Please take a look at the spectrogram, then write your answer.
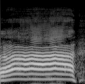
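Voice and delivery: high mock scream on a ride; imitated scream. Dad re-enacts his ride photo screams, mock scream. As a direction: imitate yourself screaming on a roller coaster. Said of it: "I do scream".

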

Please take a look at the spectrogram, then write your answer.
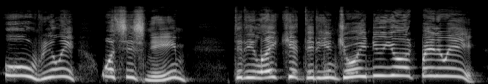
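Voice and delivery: loud, very high caricature Scot; mock Scottish accent. Sarcastically asking after a local's cousin, mock Scottish accent. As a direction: feign keen interest in a loud, high Scottish voice.

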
